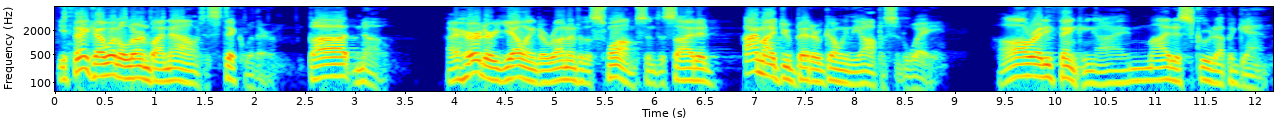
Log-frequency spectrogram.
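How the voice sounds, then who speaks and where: Low-voiced, weary, wry survivor. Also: male voice, lively intonation, normal speed, a bit bright. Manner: folksy, wry, grumbling storytelling. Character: weary, wry male soldier-turned-survivor writing letters. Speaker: voice actor reading journal notes. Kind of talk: dramatic first-person letter narration.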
